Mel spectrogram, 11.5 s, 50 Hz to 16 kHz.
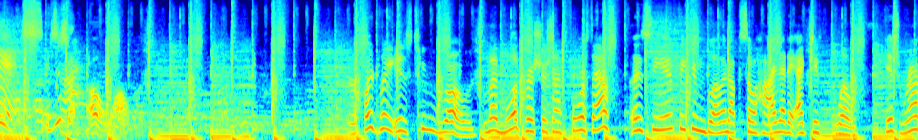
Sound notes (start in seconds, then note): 2.3 excited chatter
